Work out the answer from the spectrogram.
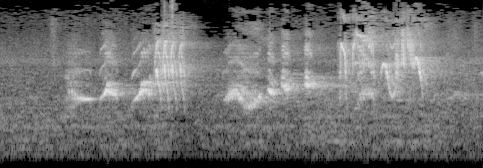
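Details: Common blackbird (Turdus merula) singing: two warbled phrases of low, fluty whistled notes that break into higher, scratchy twittering at the end, separated by a short pause, with a quiet background.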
